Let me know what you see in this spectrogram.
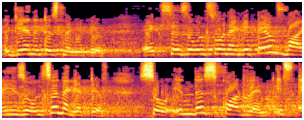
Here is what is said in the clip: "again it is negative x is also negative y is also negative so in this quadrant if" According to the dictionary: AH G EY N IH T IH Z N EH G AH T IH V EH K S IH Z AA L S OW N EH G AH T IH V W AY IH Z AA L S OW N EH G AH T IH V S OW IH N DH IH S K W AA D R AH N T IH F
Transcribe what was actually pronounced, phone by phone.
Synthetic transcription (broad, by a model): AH G EY N IH T IH Z N EH G AH T IH V EH K S IH Z AA L S OW N EH G AH T IH V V AY IH Z AA L S OW N EH G AH T IH V S OW IH N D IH S K W AA D R AH N T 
